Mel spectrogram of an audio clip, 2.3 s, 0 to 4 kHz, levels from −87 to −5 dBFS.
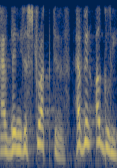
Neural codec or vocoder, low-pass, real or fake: none; 3.6 kHz; real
